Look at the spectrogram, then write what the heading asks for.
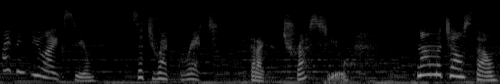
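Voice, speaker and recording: Clever girl scientist in a game, highish voice, really animated, coy n polite, music under it. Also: moderate pace. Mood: chatty, coy. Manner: bright-witted, polite, coy and teasing. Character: sunny, clever, defiant young girl scientist prodigy. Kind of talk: video game character dialogue. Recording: music behind the voice.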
